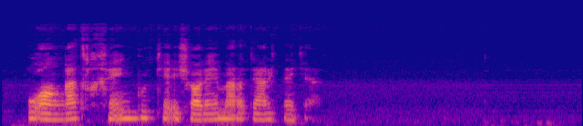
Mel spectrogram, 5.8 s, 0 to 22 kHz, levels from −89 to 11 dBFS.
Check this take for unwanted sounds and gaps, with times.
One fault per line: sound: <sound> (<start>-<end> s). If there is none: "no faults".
no faults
